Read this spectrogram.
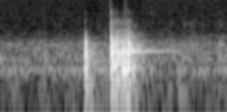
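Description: A ceramic bowl knocks against a metal pot.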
